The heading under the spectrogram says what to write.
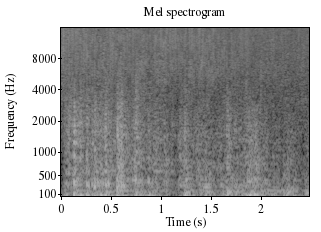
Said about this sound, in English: It's the evening of April 3rd. As thunderstorms rage outside, Martin Luther King speaks on behalf of the sanitation workers to several thousand followers in downtown Memphis.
